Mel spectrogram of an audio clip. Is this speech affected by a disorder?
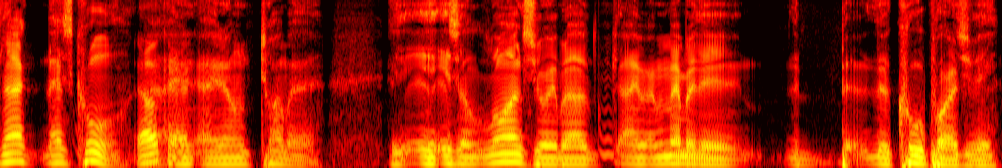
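Yes: stuttering; long-standing stutter since college years, always stuttered in job interviews; still stutters in conversation; part-word and whole-word repetitions, fluent when telling stories, doing characters or imitating people; here repeated words, prolonged sounds.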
